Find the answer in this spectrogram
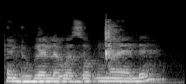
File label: zulu Turn left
